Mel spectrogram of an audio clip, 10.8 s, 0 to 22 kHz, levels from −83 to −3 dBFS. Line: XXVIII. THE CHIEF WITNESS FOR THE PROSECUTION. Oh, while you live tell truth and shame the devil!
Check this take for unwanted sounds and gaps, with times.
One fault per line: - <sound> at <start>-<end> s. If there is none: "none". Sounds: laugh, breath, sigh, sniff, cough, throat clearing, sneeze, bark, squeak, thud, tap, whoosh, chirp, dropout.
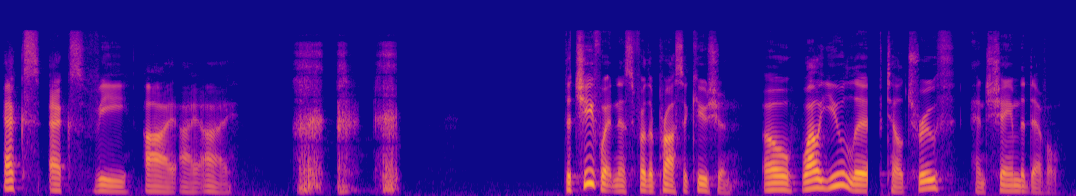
- throat clearing at 2.9-4.0 s
- dropout at 8.7-8.8 s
